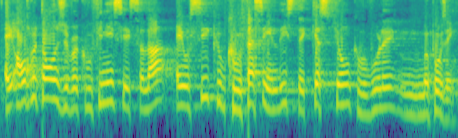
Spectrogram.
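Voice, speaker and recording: High-voiced lecturer in a reverberant hall. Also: male voice. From Florida. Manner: lively, switches to slow deliberate English for learners. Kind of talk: classroom talk to students. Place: lecture room. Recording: reverberant hall with faint noise.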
